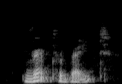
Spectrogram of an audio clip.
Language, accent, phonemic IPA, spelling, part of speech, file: English, Southern England, /ˈɹɛpɹəbeɪt/, reprobate, verb, LL-Q1860 (eng)-reprobate.wav
- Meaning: 1. To have strong disapproval of something; to reprove; to condemn 2. Of God: to abandon or reject, to deny eternal bliss 3. To refuse, set aside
